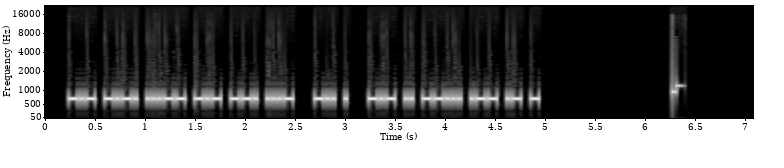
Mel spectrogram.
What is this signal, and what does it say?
Morse code, heard as a keyed tone, about 40 wpm, 700 Hz. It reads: KC3KGV DE KI7WAT
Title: USA Callsign DE Callsign 40wpm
